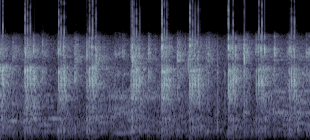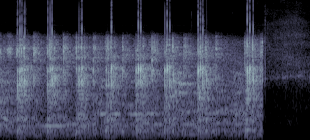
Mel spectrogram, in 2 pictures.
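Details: Tracheal collapse noise in a small animal, from a veterinary cardiology webinar on respiratory patterns.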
